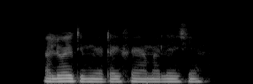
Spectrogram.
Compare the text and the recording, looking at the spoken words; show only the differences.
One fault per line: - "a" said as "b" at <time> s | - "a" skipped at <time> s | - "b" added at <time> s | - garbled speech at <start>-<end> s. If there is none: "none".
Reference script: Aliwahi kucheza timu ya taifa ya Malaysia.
- "kucheza" skipped at 0.7 s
